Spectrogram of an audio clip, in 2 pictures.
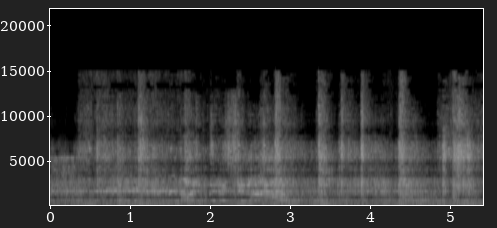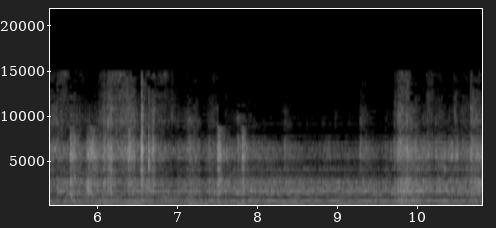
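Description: Film score music playing, with a horse whinnying about two seconds in.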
